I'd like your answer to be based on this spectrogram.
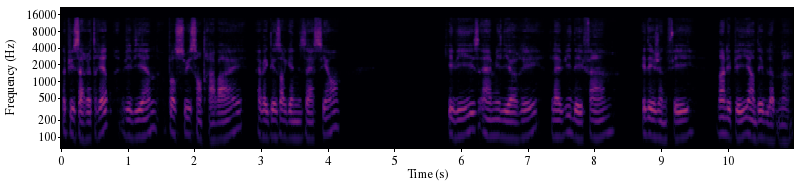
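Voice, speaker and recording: A man giving a simultaneous interpretation of a formal parliamentary speech, measured, with hesitations and self-corrections. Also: lowish voice, dark tone, no echo. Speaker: French interpreter of a Senate speech.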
